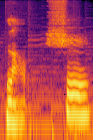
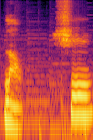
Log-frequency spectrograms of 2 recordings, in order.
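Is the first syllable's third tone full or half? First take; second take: half; half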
